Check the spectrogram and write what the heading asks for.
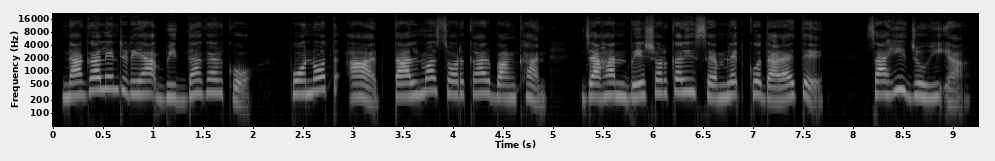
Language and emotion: Santali, neutral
